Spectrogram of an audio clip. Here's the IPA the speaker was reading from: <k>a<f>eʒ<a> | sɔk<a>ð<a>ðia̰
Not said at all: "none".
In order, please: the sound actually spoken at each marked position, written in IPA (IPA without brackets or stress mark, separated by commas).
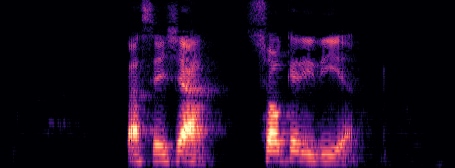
p, s, a, e, i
